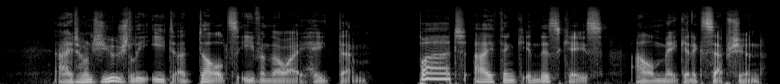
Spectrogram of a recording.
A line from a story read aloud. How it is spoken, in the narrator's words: the Earl King said softly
